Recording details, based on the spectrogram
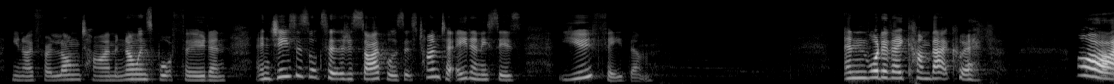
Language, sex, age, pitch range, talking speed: English, female, 40-59, 235-355 Hz, 195 wpm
